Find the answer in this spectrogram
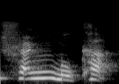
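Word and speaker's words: षण्मुख: In Shanmukha, this is Sha. So this is Murdhanya Sha. So Sha and Sha. Shiva, Shanmukha.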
